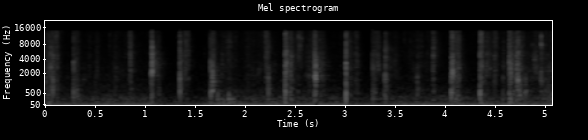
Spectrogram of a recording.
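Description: Tarot cards being shuffled by hand: a steady series of crisp riffles and slaps, close and clear, with short pauses between bursts over a faint background hum.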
